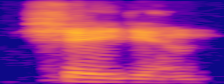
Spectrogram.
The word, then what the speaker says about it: Segun: Shagan. Shay? Gan. Yeah. Shagan. Shagan. Yeah. Like Shay. Yeah. Yeah. Okay. Shea butter. Shea.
